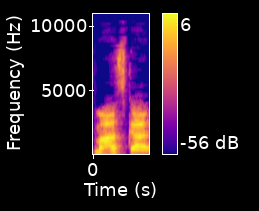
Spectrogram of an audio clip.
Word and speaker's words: Mascot: Mascot, that's pronounced correctly? You got it perfect.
